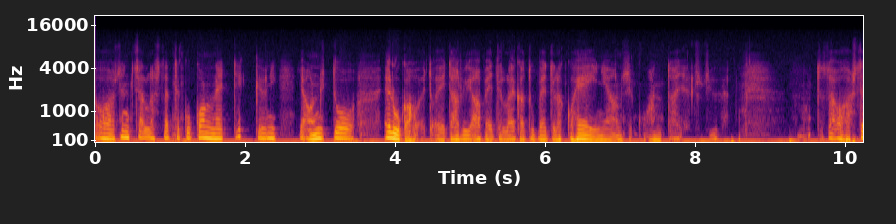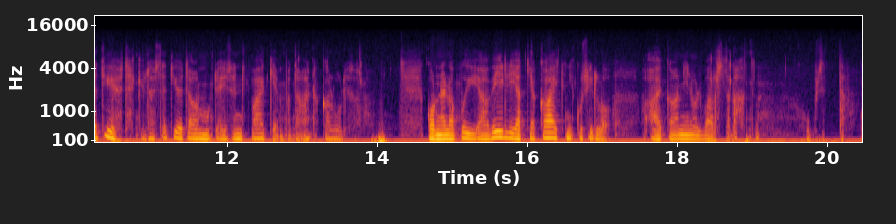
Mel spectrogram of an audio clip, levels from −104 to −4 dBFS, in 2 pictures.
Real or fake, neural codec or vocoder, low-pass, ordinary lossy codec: real; none; 14.4 kHz; none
